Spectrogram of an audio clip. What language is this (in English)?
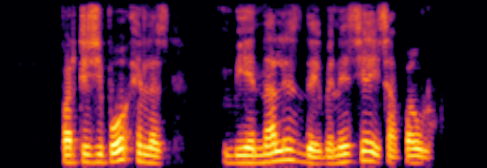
Spanish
